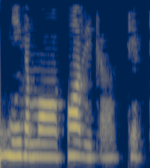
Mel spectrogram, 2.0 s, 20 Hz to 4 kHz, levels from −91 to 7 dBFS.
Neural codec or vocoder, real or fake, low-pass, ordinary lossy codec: none; real; 3.6 kHz; MP3, 16 kbps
